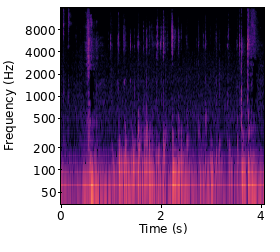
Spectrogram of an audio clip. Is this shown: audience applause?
no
